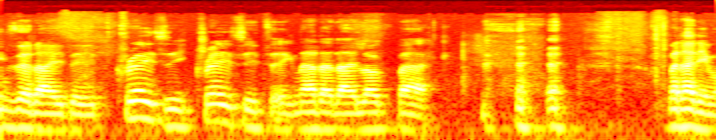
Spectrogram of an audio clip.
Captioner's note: laughing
